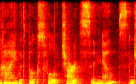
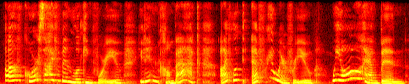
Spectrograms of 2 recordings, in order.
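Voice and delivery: higher, heartfelt prince voice; earnest prince; 10 semitones higher, 3 dB louder than usual. Acted. Prince telling Faith he searched everywhere, earnest. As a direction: insist warmly, like a relieved prince.

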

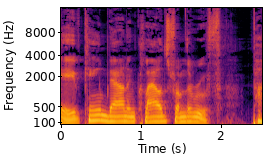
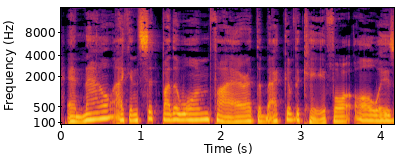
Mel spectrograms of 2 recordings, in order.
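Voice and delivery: snooty bored cat; 6 semitones higher than usual. A narrator's reading. Cat voiced in story.

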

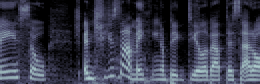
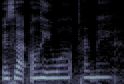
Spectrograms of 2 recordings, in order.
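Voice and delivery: whispered creep voice, pitched up; creepy caller; 4 semitones higher, 9 dB quieter than usual. Retold or imitated. Imitating the submissive caller's question, creepy whisper. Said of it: "he sounds so creepy".

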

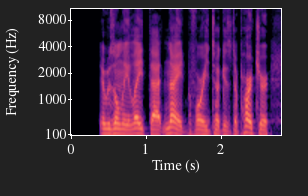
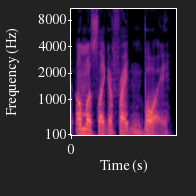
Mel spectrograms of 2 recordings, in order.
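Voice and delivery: ordinary delivery

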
